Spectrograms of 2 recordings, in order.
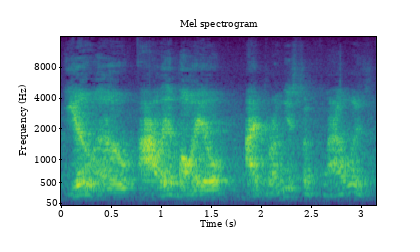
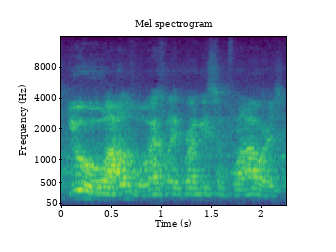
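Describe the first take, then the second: First: Lower, loud combined Popeye voice. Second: Low half of Popeye. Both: Shown as a demonstration. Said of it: "you stuck 'em together".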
